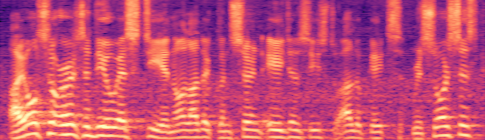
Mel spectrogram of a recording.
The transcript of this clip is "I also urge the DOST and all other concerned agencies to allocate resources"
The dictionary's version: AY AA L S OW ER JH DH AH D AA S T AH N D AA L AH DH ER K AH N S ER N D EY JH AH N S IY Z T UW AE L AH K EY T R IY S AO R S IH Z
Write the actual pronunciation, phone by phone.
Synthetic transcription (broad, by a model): AY AA L S OW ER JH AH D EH S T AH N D AA L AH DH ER K AH N S ER N D EY JH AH N S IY S T UW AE L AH K EY T R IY S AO R S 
